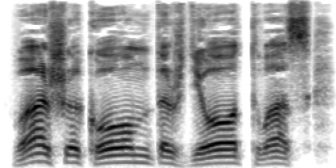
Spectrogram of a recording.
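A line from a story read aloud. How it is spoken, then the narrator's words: Deep booming voice. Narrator (Russian): басил он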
